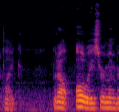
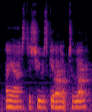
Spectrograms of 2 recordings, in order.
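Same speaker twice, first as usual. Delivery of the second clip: usual speaking voice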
